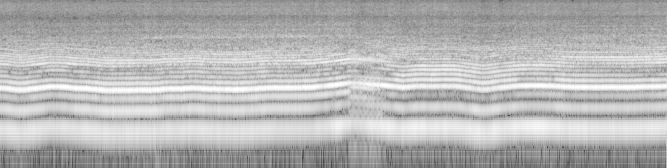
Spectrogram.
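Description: Strong steady high buzz that sags briefly as it bites into the wood and picks right back up; clean, even running, healthy saw.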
